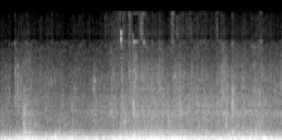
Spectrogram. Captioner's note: none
